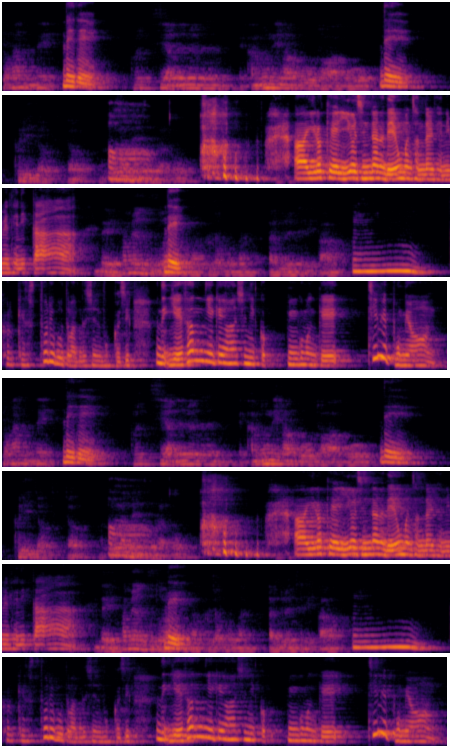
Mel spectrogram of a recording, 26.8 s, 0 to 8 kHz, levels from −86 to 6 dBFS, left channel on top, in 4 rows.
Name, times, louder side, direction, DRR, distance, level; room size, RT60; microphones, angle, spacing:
voice 1, 0.0-0.7 1.9-5.5 6.9-9.5 14.8-18.5, equal, 75° right, 0 dB, 6.2 m, -39 dB
voice 2, 0.9-1.4 5.7-6.1 8.3-8.9 9.7-14.6 15.9-16.1 18.7-19.8 20.2-24.1 24.4-25.2 25.6-26.7, left 3 dB, 80° left, 9 dB, 1.8 m, -25 dB
24.0 x 16.5 x 9.5 m, 0.96 s
head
